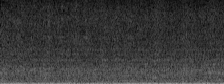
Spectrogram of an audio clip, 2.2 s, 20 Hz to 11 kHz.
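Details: 1969 Chevrolet C10 with a built 327 V8 and Sniper fuel system: deep, even burble at warm idle with a steady low rumble and no knocks or misses; normal, healthy idle.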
